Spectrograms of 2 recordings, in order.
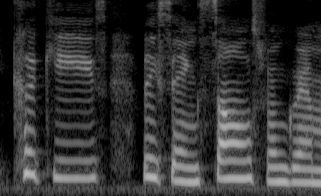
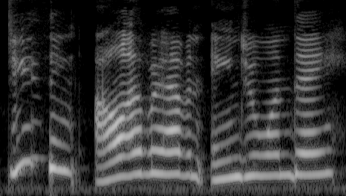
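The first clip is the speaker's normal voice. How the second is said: put-on higher, eager little boy; child voice; 6 semitones higher, 4 dB louder than usual. A narrator's reading. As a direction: ask it like an excited kid. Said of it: "exclaimed B J".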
